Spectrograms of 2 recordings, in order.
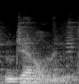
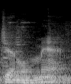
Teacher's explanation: vowel of the man part is not spoken as eh, but instead with schwa. So it becomes gentleman instead of gentleman.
